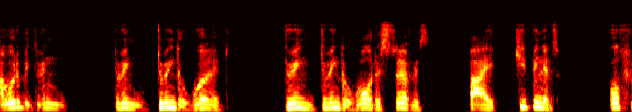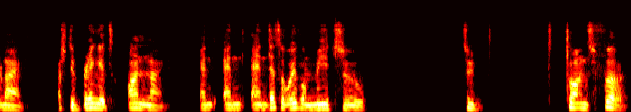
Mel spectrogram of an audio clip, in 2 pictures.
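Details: Adult motivational speaker who stutters, heard in conversation; stuttering with word repetitions.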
